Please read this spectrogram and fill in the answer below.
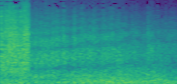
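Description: Fighter jets flying overhead: a loud, high jet hiss and roar that drops suddenly about a third of a second in to a steady, lower rumble.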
